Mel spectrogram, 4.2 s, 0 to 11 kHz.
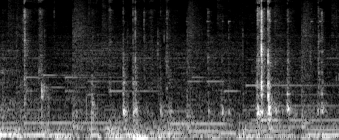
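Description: Plastic clicks and clatters of a 60-amp two-pole circuit breaker being handled and pressed onto the bus of a breaker panel, with a sharper, louder click about three seconds in as it is pushed into place.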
